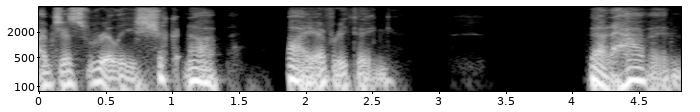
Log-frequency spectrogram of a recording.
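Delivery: put-on grief, half-whispered, cracking mid-phrase. Speaker showing how fake a solemn occasion is, doing fake sad voice cracking. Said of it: "I can just make my voice crack and be very sad".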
